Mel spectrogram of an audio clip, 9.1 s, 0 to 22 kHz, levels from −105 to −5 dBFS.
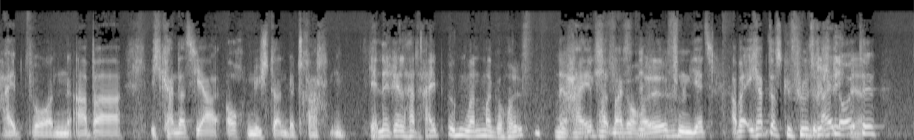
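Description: Gain pumping runs through the whole speech recording. The swing is around 10 dB. Loud and soft parts sit close in level, so everything sounds squashed. The likely cause is gain set far too high, with a fast limiter pulling it down. There is also room noise, about 36 dB below the speech.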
